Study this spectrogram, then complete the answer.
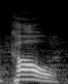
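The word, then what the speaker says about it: Karl: Eu imagino que é Cal.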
